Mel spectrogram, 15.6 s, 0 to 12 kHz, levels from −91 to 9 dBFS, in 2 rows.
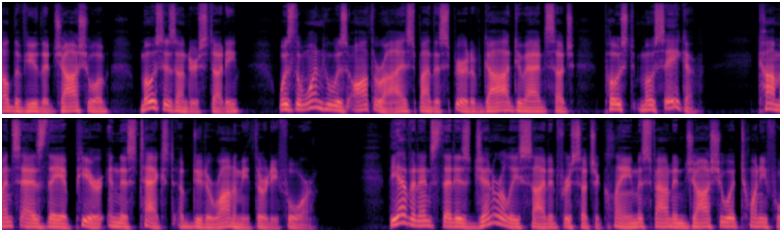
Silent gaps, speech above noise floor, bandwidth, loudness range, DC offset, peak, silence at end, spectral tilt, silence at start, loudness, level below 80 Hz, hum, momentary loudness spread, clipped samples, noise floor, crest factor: none; 45 dB; 12 kHz; 2 LU; under 0.1%; -8 dBFS; 0 s; -5 dB/octave; 0 s; -27 LUFS; -60 dBFS; none; 7 LU; under 0.1%; -72 dBFS; 20 dB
